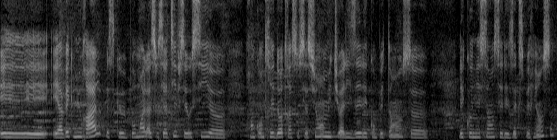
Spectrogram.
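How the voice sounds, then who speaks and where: Her pace is very slow and her intonation fairly even. This woman speaks at a fairly high pitch. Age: 70s. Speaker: head of a women's association. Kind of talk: interview. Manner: hesitant, many fillers.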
